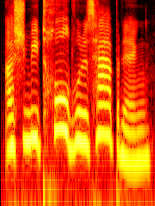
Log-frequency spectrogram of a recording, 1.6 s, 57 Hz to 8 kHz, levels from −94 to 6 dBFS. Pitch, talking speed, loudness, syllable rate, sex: 250 Hz, 270 wpm, -13 LUFS, 6.2 syllables/s, female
